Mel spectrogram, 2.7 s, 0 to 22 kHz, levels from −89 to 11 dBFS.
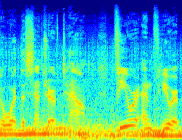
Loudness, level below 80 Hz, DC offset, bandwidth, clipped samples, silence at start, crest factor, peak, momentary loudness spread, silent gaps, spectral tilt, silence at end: -13 LUFS; -26 dBFS; under 0.1%; 16 kHz; under 0.1%; 0 s; 12 dB; 0 dBFS; 5 LU; none; -5.5 dB/octave; 0 s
